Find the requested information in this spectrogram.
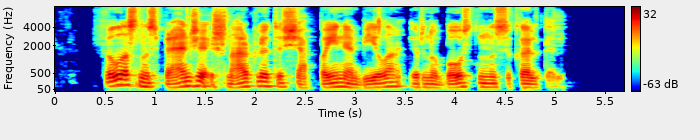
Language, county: Lithuanian, Vilnius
